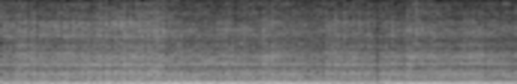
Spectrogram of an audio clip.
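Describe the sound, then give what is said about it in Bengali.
An auto-rickshaw engine runs on a dirt road, the vehicle lighter after dropping off its load of goods: a steady, loud, unbroken mechanical drone with a buzzing low hum and no voices. “মাল delivery দেওয়ার পর কিছুটা হালকা হয়েছে অটোটা”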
